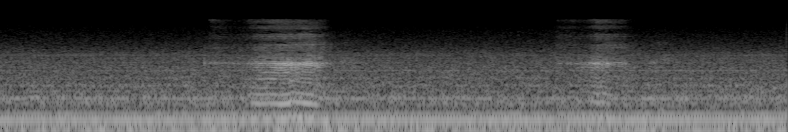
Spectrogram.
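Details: Snoring recorded with a smartphone snore-recording app: two rattling snores on breaths about three and a half seconds apart, over a steady low room hum.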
